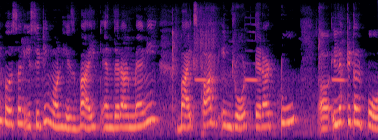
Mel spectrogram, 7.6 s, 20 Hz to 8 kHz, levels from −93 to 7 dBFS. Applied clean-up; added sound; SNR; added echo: none; Wind instrument, woodwind instrument; 13 dB; none.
